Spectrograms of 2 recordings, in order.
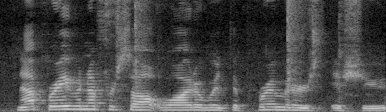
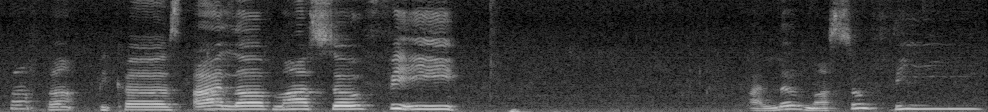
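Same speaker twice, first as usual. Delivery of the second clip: cooing; 4 semitones higher, slower than usual. Real, not acted. Cooing to pet bird.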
